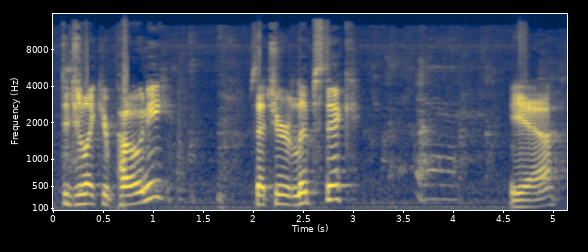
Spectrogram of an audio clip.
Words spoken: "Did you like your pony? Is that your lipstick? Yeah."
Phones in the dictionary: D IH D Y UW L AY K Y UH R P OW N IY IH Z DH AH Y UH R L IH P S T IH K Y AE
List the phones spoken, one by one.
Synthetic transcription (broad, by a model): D IH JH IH L AY K Y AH R P OW N IY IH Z DH AH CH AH R L IH P S T IH K Y AE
